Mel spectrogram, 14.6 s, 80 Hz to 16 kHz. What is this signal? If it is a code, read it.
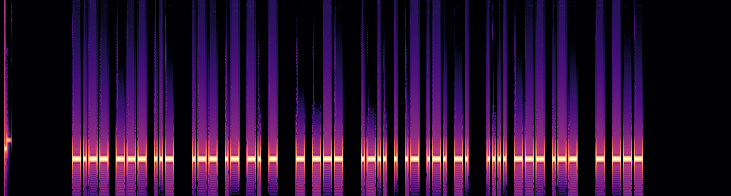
Morse code, heard as a keyed tone, about 22 wpm, 700 Hz. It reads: YOU WANT TO LEARN HOW TO
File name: practice / 22wpm / Sets of 6 Words - 22wpm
